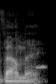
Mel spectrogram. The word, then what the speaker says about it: Valme: Yeah, Sam Valme.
